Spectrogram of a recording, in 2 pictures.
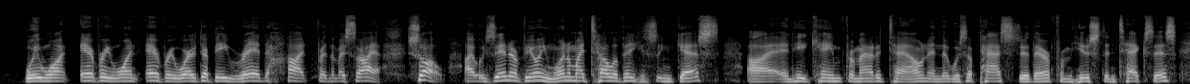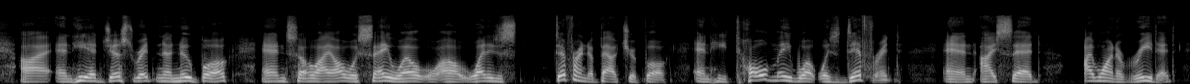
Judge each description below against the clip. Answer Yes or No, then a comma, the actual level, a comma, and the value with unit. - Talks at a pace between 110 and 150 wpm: No, average, 185 wpm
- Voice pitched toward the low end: No, medium, 150 Hz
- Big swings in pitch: No, average, 3.0 semitones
